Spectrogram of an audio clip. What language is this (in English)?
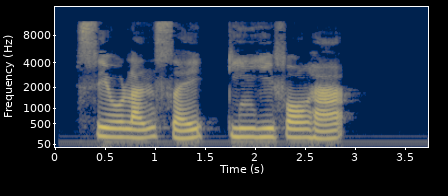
Cantonese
